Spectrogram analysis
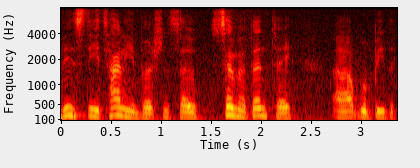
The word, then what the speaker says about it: Semovente: m43 but it is the Italian version so semavente uh would be the correct um uh pronunciation uh you can see it's got a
